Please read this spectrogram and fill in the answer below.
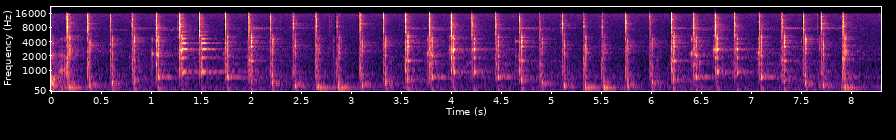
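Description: Ibanez electric guitar played in slow sweep-picked arpeggios, about five evenly spaced notes a second, running up and down across the strings. Each string is picked distinctly with a crisp, clicky attack, so every note is heard separately.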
